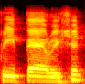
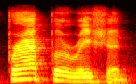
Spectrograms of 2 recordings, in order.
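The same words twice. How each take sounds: First: The second syllable sounds like 'pair'. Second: The second syllable sounds like 'per'. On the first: The speaker calls it wrong. "it's not preparation" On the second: The speaker calls it right. "it is preparation"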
